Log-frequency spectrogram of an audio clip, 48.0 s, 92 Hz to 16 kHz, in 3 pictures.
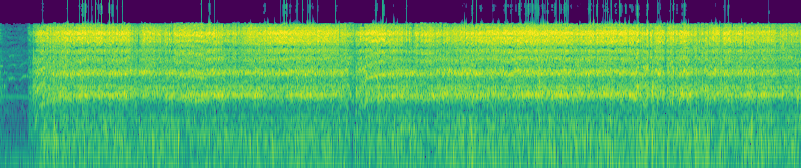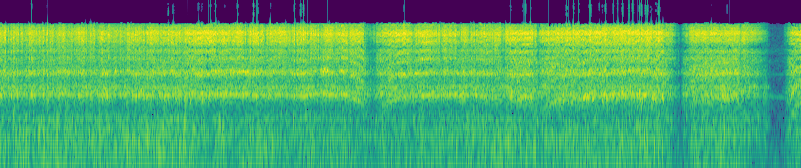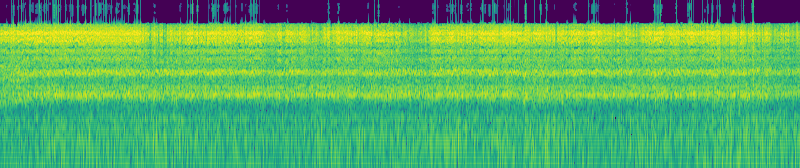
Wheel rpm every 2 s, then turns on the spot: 110, 230, 230, 190, 220, 230, 230, 230, 240, 230, 230, 150, 220, 180, 170, 80, 200, 230, 230, 230, 230, 230, 230, 230.
none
